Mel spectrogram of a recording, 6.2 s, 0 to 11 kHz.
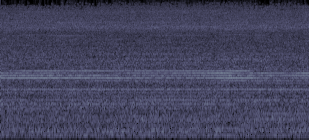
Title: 2021 Mercedes S Class A/C compressor buzzing noise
